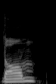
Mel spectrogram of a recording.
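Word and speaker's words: đồng: And in Vietnam, they have the dong, Okay. which is actually pronounced dom, but it's spelled D-O-N-G.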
